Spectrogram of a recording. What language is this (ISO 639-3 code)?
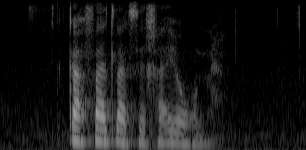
tsn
